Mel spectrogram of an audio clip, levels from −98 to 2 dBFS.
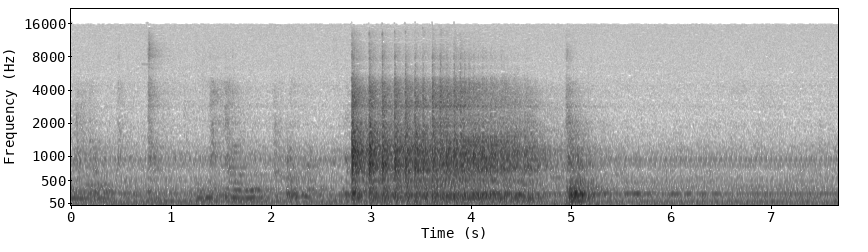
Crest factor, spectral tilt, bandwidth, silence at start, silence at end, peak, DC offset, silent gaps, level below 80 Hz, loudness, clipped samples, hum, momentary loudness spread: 24 dB; -5.5 dB/octave; 16 kHz; 0 s; 0 s; -2 dBFS; under 0.1%; none; -40 dBFS; -24 LUFS; under 0.1%; none; 18 LU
